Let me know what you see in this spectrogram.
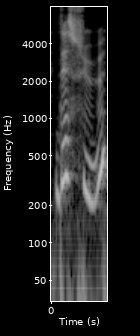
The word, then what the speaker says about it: déçu: So we use déçu, which is spelled D-E acute, C with a French cédille and U. And an E if you are referring to a female who is disappointed, déçu.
